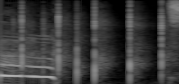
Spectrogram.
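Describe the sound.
Loud, sharp hand claps, about seven in a loose steady beat, as an audience claps to introduce a rap song performance. A sustained voice-like tone fades out over the first few claps.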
